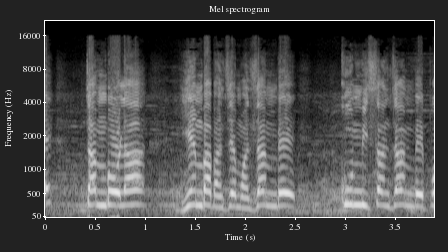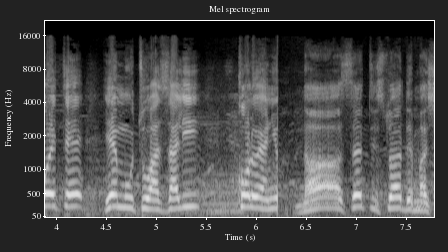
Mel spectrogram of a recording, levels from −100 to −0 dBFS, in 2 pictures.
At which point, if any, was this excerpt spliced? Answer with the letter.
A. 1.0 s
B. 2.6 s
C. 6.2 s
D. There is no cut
C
